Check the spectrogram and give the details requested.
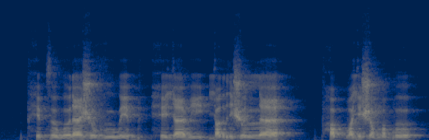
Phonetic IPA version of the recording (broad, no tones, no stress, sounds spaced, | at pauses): pʰ e b ð o w o ɾ æ ʒ o v u w e b | h e j æ β i | j ɒ r i ʒ o lː æ | pʰ ɒ p b ɒ j e ʒ ɒ m ɒ b o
